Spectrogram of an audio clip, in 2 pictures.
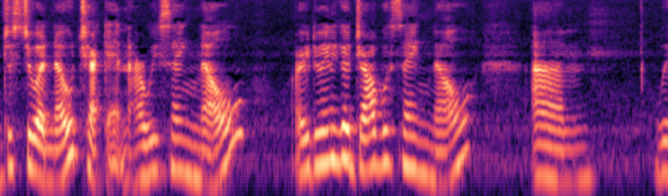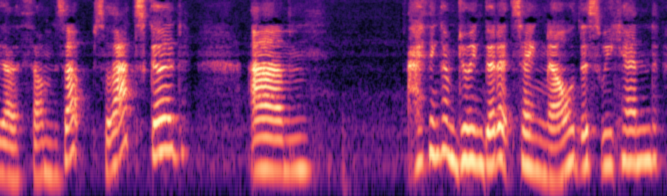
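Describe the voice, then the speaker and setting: A woman's voice: mid-range voice, pushed and bright. A woman in her thirties hosting a casual live stream, chatting in an encouraging way with lots of "um"s. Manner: chatty, filler-heavy, encouraging.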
